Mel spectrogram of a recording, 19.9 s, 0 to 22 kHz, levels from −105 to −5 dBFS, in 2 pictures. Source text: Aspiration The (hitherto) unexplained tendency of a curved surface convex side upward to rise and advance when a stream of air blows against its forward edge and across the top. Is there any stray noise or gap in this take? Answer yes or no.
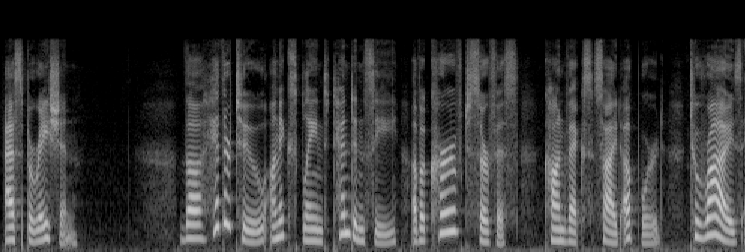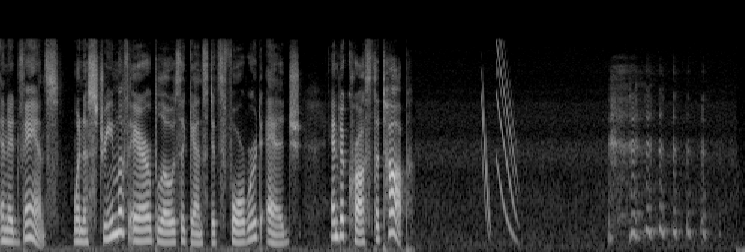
yes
